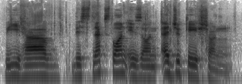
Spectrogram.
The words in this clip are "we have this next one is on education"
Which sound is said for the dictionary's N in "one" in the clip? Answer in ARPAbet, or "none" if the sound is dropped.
N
